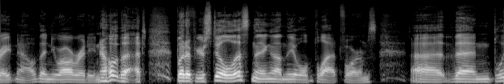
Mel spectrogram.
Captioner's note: laughing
